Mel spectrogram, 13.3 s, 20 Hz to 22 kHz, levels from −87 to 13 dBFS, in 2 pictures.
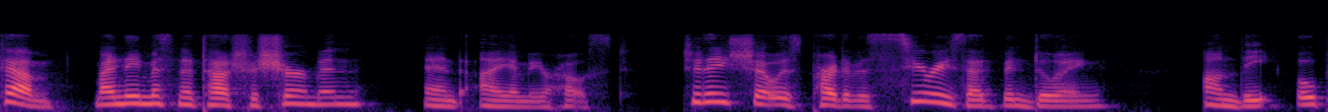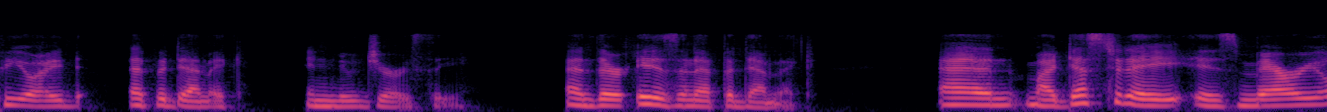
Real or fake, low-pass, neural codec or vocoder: fake; 7.2 kHz; codec, 16 kHz, 0.8 kbps, ZipCodec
